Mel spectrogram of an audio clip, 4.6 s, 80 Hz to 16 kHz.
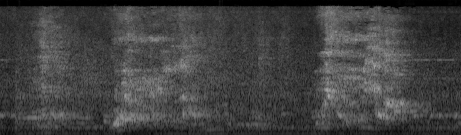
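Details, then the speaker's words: Painful coughs from a COVID-19 patient struggling to breathe in intensive care in Lagos, Nigeria, during the second wave in January 2021: two harsh, voiced bursts about two seconds apart over steady room hum. "as the sound of painful coughs fill the corridor one can't help but hear three words of warning ring out to those still doubting the danger of this virus"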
